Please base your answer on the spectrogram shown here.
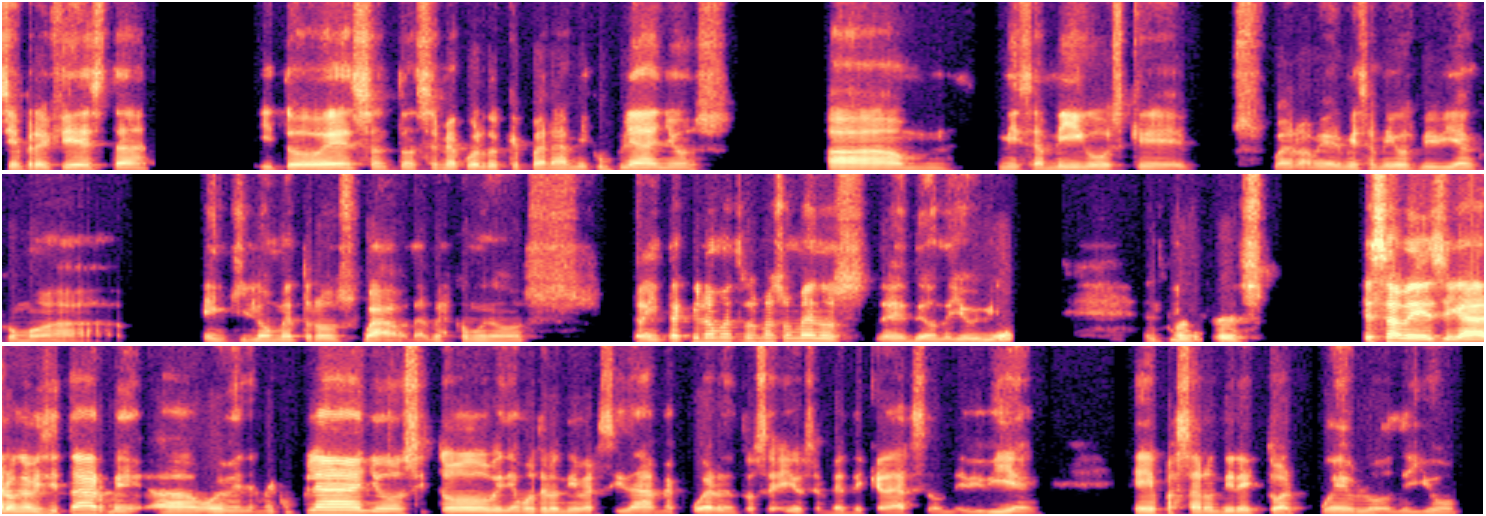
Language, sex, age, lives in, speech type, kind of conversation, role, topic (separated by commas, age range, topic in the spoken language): Spanish, male, 20-24, United States, conversation, unstructured, none, ¿Qué recuerdos felices tienes con tus amigos?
